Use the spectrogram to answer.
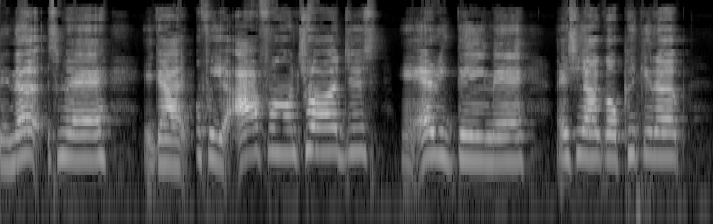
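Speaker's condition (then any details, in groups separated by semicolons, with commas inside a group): Cerebral palsy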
